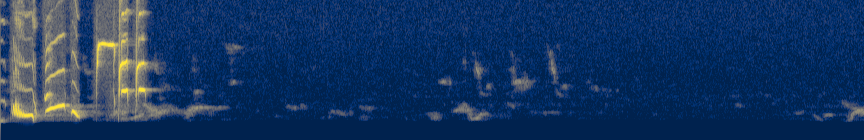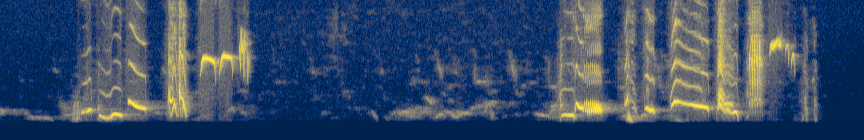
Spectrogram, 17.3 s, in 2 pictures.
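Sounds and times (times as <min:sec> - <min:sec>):
common blackbird singing: 0:00.0 - 0:02.4, 0:08.2 - 0:11.2, 0:12.4 - 0:16.8.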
